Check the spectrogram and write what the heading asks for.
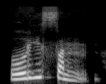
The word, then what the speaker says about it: listen: playing guitar, listening to music, Listen. T-nya hilang.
